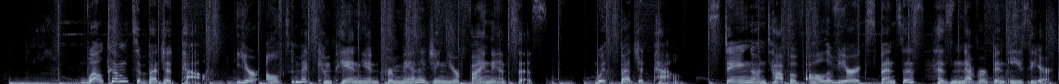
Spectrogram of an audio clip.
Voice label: English Narration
